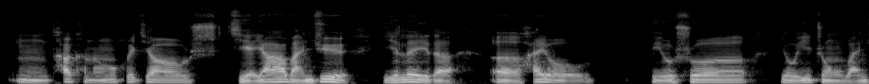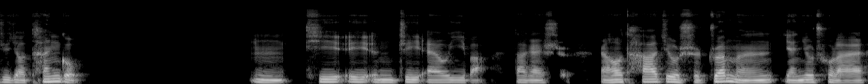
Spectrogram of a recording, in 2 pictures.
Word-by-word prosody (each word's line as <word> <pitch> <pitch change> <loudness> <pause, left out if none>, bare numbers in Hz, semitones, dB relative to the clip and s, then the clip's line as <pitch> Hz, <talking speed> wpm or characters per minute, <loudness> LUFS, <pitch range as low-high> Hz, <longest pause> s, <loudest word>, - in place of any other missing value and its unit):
嗯， 95 -3 -2
它 115 +3 0
可 115 -3 -10
能 95 +2 -2
会 110 0 -6
叫 100 -1 -1
是 95 - -10
解 95 -4 -1
压 110 +5 +4
玩 100 -2 +3
具 105 -3 +2 0.3
一 105 0 0
类 105 -2 +4
的， 90 -3 0 0.3
呃， 95 -2 +1
还 110 +4 -1
有 95 -4 -1 0.6
比 95 - -5
如 95 +2 0
说 105 0 0 0.3
有 95 -3 -1
一 105 +3 +2
种 90 -4 -2
玩 85 0 -2
具 105 +1 -1
叫 100 -2 +1
Tangle。 125 +5 +1 1.6
嗯 100 -3 +1 0.2
，T-A-N-G-L-E 105 -3 0
吧， 95 0 -6 0.2
大 100 -1 -3
概 95 -1 0
是。 95 - -9 0.5
然 95 0 0
后 110 +1 +5
它 120 +2 +2
就 120 -1 +3
是 100 -1 -2
专 130 +7 +4
门 100 -4 +2
研 95 -1 0
究 105 +1 +3
出 105 +1 -3
来， 90 0 0
100 Hz, 185 characters per minute, -23 LUFS, 95-110 Hz, 1.6 s, 后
